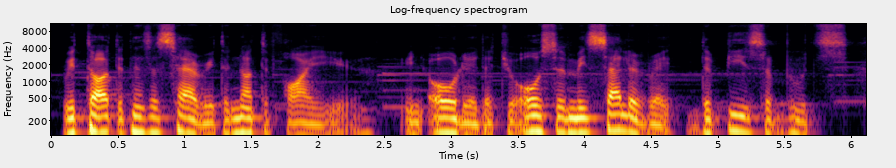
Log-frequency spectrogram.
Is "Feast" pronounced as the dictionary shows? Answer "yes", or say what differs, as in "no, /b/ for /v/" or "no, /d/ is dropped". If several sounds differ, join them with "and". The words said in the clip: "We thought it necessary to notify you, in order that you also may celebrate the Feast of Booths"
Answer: no, /p/ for /f/ and /t/ is dropped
